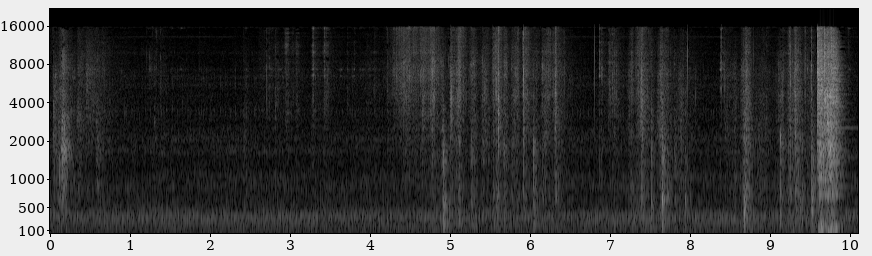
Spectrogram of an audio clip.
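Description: Large kitchen knife cutting through a crispy, oven-toasted grilled cheese sandwich on a countertop: a short click at the start, then an irregular string of crunches and taps in the second half, the loudest near the end.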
